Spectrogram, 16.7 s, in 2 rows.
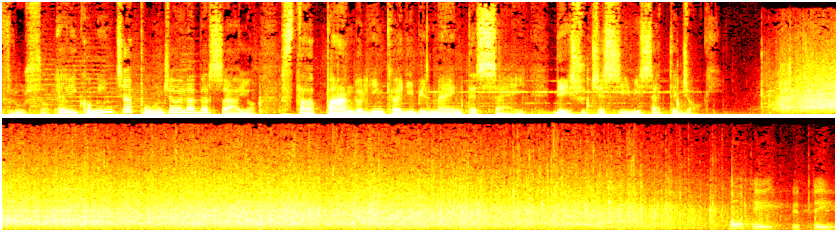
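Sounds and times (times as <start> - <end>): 
speech: 0.0 - 7.2, 16.3 - 16.6
tennis crowd applause: 7.6 - 15.8.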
